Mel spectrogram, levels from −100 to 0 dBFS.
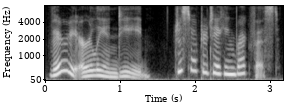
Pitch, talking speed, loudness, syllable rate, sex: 250 Hz, 115 wpm, -17 LUFS, 4.7 syllables/s, female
